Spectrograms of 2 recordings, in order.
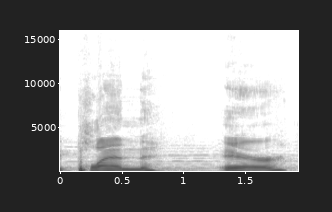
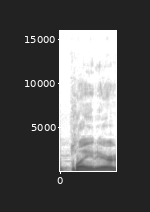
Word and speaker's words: plein air: The French say plein air. Others say plein air. It doesn't really matter how you say it.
